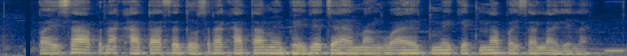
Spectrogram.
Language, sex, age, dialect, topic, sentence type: Bhojpuri, male, 25-30, Southern / Standard, banking, question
